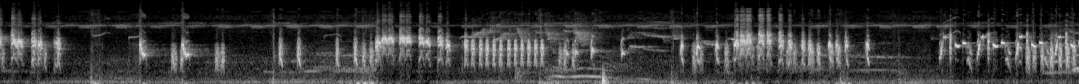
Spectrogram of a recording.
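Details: Long, aggressive fighting song of a yellow-vented bulbul, meant to provoke other birds to answer: fast chattering phrases, rattling trills and sharp chirps, with a short quiet gap near four seconds and a faint steady high whine throughout.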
